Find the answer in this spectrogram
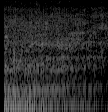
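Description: Low rumble of a motor vehicle, such as a passing motorbike or car, fading steadily as it moves away.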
